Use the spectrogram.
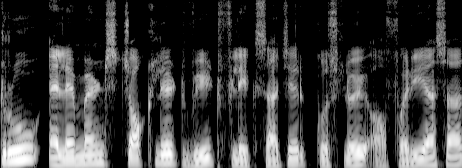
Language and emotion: Goan Konkani, neutral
